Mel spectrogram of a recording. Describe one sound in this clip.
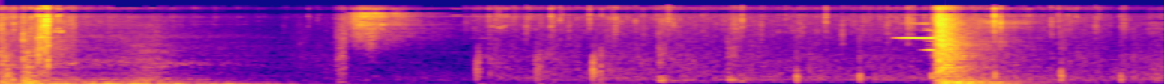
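A torch fire crackles softly.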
